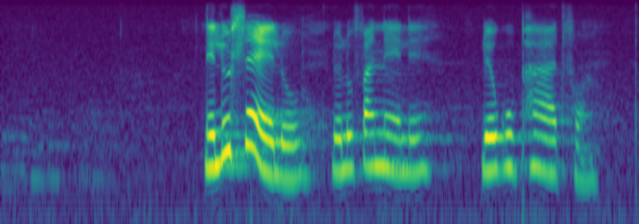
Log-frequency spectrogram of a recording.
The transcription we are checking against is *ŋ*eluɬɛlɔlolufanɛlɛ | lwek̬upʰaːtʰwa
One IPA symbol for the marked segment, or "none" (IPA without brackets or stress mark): n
